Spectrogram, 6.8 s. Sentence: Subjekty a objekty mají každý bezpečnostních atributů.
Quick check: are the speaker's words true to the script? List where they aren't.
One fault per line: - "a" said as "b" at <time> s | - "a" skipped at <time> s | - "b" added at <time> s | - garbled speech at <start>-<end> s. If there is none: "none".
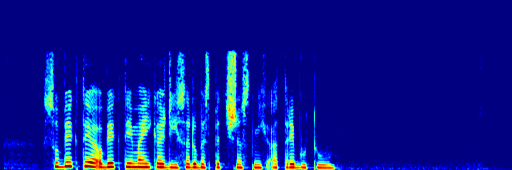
- "sadu" added at 2.4 s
